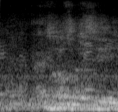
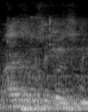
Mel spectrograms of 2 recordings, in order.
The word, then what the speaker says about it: isostasy: Isostasy, if you're an American, you call it isostasy. Correct pronunciation is isostasy.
